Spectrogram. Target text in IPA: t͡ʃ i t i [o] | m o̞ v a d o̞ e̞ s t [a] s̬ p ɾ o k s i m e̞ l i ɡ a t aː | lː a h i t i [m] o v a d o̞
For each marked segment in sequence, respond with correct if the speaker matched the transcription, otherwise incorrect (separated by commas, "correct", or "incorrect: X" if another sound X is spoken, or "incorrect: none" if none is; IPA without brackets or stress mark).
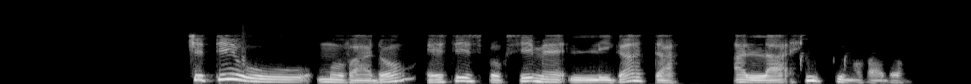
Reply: incorrect: u, incorrect: i, correct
